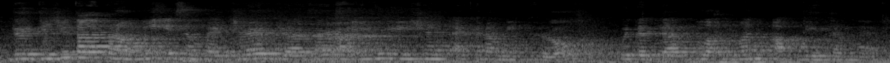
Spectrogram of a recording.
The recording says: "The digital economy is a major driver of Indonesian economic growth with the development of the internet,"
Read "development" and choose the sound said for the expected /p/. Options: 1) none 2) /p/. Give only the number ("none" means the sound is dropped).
1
